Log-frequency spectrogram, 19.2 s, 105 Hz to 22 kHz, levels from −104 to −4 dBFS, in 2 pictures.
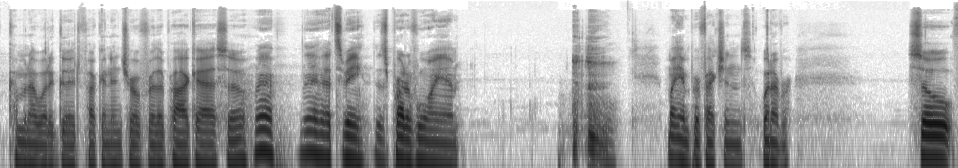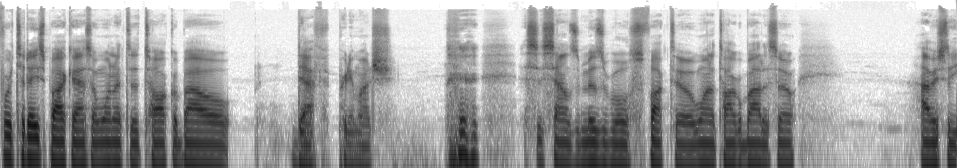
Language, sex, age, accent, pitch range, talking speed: English, male, 20-39, American, 115-135 Hz, 155 wpm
